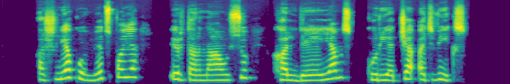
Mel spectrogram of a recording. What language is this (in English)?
Lithuanian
